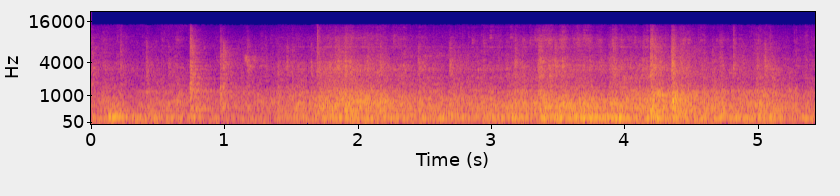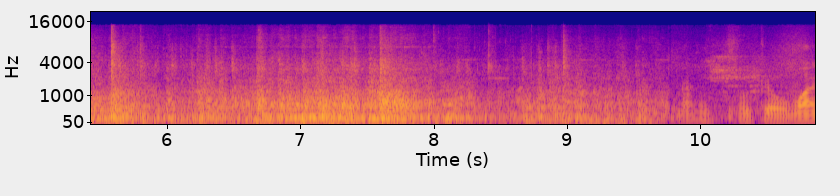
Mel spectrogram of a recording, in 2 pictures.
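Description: A heavy stainless-steel oven cabinet rolled on a wheeled base over concrete: a continuous rattling rumble with scattered knocks and clicks, easing off near the end.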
